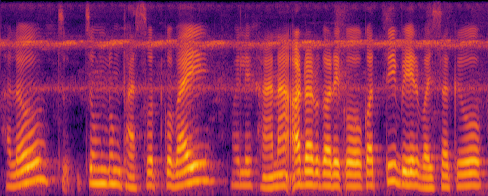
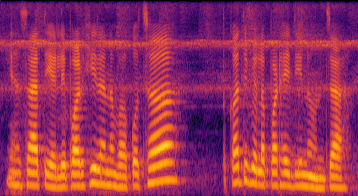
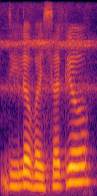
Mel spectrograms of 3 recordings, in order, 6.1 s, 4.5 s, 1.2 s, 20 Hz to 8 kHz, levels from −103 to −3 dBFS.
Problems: none marked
